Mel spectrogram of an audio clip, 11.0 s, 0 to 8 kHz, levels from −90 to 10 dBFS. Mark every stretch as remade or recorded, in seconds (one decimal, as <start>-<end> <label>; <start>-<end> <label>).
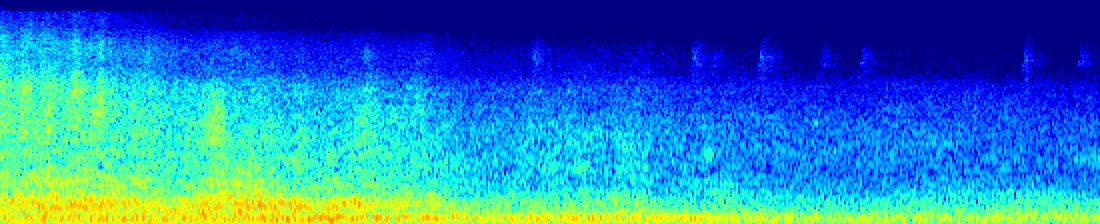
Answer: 0.0-4.3 recorded; 4.3-6.9 remade; 6.9-9.3 recorded; 9.3-9.9 remade; 9.9-11.0 recorded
